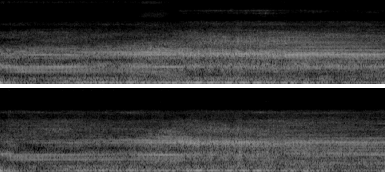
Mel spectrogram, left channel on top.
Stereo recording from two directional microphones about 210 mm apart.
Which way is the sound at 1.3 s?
50° left (ahead or behind).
